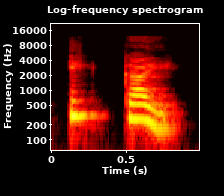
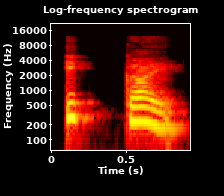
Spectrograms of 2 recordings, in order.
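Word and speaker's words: 一回: Kemudian yang ada tse kecil ya. Contohnya adalah ikai, ikai, satu kali.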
